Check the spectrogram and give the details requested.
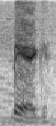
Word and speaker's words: big: la letra e y la letra i juntas y se pronuncia I ye ye como en las palabras Big Big que significa grande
